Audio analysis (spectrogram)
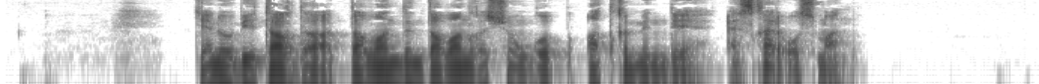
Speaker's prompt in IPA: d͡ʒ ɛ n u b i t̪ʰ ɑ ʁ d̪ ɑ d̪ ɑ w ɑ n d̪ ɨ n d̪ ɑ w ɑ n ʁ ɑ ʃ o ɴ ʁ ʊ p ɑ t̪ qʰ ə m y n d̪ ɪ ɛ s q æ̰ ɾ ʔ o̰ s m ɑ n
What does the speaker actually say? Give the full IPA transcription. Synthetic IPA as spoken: d͡ʒ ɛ n u b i t̪ʰ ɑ ʁ d̪ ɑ d̪ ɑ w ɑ n d̪ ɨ n d̪ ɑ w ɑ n ʁ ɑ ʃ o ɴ ʁ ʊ p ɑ t̪ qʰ ə m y n d̪ ɪ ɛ s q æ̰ ɾ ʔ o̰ s m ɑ n

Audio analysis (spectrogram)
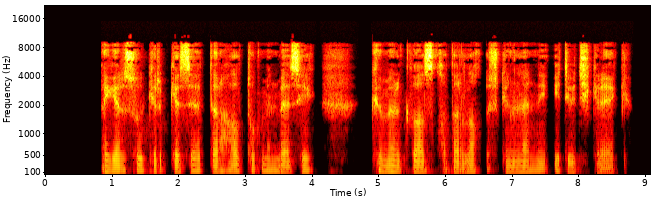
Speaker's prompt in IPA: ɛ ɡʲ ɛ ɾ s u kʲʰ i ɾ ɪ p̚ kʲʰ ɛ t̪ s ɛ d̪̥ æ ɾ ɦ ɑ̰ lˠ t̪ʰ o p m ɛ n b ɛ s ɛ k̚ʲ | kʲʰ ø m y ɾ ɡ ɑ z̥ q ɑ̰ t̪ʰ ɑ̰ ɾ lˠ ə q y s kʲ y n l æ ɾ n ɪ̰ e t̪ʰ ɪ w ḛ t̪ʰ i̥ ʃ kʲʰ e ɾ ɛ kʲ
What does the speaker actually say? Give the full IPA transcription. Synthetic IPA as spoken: ɛ ɡʲ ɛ ɾ s u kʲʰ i ɾ ɪ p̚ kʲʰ ɛ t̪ s ɛ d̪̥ æ ɾ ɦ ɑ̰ lˠ t̪ʰ o p m ɛ n b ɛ s ɛ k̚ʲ | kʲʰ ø m y ɾ ɡ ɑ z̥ qʰ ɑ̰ t̪ʰ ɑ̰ ɾ lˠ ə q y s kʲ y n l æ ɾ n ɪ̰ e t̪ʰ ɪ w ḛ t̪ʰ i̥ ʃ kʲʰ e ɾ ɛ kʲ

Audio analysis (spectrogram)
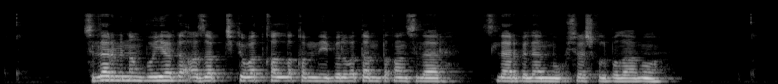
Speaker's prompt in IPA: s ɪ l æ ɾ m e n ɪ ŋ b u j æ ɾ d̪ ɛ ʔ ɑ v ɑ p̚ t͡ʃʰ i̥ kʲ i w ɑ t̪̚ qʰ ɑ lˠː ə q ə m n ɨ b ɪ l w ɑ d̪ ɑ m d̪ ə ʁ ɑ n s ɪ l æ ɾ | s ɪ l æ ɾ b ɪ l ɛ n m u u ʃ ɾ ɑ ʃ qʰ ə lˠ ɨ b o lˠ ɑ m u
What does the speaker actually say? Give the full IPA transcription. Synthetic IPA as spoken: s ɪ l æ ɾ m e n ɪ ŋ b u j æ ɾ d̪ ɛ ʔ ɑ z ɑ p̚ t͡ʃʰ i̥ kʲ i w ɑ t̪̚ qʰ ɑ lˠː ə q ə m n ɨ b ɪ l w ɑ t̪ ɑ m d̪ ə ʁ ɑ n s ɪ l æ ɾ | s ɪ l æ ɾ b ɪ l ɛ n m u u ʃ ɾ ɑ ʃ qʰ ə lˠ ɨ b o lˠ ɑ m u

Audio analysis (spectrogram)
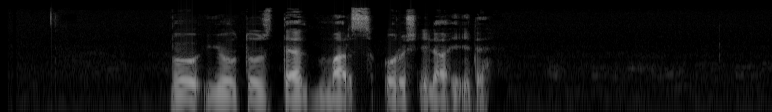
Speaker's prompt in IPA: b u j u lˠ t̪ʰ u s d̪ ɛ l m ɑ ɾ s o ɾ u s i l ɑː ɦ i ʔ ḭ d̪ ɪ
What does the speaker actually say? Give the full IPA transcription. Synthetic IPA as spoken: b u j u lˠ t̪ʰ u z d̪ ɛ l m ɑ ɾ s o ɾ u ʃ i l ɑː ɦ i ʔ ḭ d̪ ɪ

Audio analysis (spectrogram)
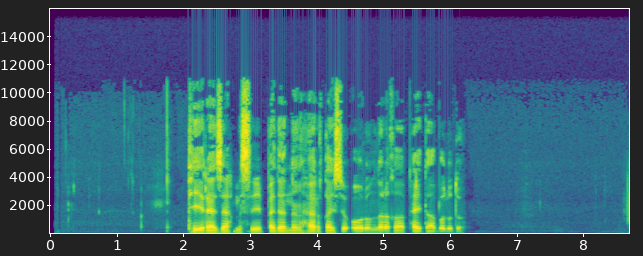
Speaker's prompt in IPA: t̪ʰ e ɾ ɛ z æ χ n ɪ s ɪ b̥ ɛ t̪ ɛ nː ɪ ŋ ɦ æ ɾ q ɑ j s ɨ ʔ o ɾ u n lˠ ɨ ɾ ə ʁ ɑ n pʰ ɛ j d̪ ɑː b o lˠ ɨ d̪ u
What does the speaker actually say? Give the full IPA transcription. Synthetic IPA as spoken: t̪ʰ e ɾ ɛ z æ χ m ɪ s ɪ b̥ ɛ d̪ ɛ nː ɪ ŋ ɦ æ ɾ q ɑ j s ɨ ʔ o ɾ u n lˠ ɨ ɾ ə ʁ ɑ pʰ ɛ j d̪ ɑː b o lˠ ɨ d̪ u

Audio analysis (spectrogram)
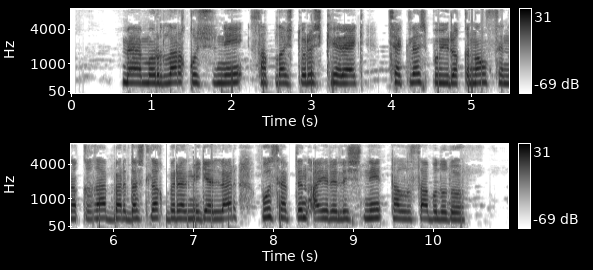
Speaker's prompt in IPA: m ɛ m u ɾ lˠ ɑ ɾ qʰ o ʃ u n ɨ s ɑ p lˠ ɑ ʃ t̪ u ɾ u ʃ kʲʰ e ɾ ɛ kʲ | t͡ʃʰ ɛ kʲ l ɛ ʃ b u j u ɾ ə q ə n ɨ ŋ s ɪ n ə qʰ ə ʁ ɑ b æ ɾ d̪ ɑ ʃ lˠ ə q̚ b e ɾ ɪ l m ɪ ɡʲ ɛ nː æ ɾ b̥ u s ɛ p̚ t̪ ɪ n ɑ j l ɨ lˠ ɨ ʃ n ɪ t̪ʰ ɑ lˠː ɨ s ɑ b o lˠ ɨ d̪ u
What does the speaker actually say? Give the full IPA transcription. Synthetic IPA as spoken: m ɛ m u ɾ lˠ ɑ ɾ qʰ o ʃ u n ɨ s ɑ p lˠ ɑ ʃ t̪ u ɾ u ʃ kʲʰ e ɾ ɛ kʲ | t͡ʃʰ ɛ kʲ l ɛ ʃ b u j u ɾ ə q ə n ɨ ŋ s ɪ n ə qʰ ə ʁ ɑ b æ ɾ d̪ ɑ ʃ lˠ ə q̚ b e ɾ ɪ l m ɪ ɡʲ ɛ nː æ ɾ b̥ u s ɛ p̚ t̪ ɪ n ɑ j ɾ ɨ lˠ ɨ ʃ n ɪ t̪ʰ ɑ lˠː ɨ s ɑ b o lˠ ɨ d̪ u

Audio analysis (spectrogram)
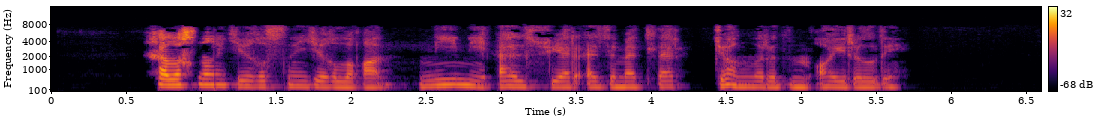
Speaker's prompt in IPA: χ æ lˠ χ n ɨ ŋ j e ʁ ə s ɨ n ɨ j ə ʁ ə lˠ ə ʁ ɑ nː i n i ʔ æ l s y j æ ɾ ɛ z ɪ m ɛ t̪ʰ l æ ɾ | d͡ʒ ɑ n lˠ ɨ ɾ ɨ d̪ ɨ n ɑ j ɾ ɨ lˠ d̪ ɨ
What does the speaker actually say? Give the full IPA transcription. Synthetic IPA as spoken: χ æ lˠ χ n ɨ ŋ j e ʁ ə s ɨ n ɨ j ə ʁ ə lˠ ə ʁ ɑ nː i n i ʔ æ l s y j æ ɾ ɛ z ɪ m ɛ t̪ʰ l æ ɾ | d͡ʒ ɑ n lˠ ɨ ɾ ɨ d̪ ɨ n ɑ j ɾ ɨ lˠ d̪ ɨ

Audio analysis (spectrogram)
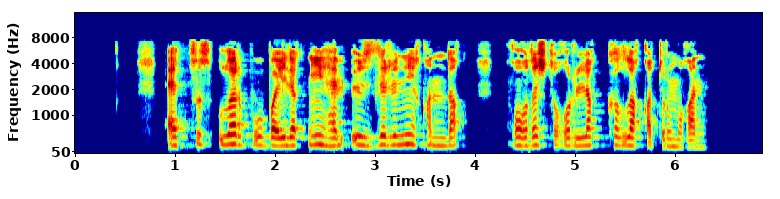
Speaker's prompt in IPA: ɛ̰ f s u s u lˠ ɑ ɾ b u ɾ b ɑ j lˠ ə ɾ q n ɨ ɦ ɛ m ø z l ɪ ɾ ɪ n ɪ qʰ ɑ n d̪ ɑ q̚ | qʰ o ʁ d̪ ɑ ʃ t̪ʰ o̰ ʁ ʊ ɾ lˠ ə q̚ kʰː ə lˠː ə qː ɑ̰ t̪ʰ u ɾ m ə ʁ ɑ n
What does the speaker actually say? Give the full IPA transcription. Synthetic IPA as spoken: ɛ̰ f s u s u lˠ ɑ ɾ b u b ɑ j lˠ ə q n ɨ ɦ ɛ m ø z l ɪ ɾ ɪ n ɪ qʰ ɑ n d̪ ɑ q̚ | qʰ o ʁ d̪ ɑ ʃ t̪ʰ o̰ ʁ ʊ ɾ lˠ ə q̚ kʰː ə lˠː ɑ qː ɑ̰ t̪ʰ u ɾ m ə ʁ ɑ n

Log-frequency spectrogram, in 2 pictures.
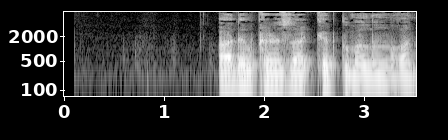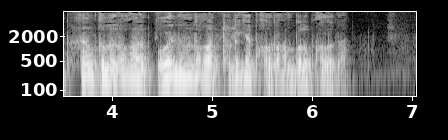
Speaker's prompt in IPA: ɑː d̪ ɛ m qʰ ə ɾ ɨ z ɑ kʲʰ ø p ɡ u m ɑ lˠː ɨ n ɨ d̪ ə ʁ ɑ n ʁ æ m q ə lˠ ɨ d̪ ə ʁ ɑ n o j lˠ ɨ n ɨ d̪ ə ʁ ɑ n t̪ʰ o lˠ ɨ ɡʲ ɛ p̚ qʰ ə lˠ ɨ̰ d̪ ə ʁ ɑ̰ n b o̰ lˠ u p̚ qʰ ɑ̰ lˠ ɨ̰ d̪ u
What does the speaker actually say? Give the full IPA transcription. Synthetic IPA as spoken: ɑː d̪ ɛ m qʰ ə ɾ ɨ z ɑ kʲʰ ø p ɡ u m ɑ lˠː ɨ n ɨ d̪ ə ʁ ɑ n χ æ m q ə lˠ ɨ d̪ ə ʁ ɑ n o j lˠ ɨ n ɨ d̪ ə ʁ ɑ n t̪ʰ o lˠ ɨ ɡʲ ɛ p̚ qʰ ə lˠ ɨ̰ d̪ ə ʁ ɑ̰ n b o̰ lˠ u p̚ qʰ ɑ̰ lˠ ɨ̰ d̪ u

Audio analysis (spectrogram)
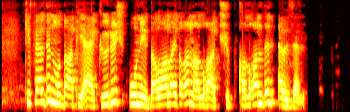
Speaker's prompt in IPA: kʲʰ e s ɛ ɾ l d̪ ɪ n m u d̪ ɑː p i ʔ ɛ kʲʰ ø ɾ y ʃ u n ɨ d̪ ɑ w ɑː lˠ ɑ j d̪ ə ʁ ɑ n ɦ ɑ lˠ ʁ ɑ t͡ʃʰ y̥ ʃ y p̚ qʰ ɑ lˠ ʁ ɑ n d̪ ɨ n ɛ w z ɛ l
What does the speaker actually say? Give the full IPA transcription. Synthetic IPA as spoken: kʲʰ e s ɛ l d̪ ɪ n m u d̪ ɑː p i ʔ ɛ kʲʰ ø ɾ y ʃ u n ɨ d̪ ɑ w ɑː lˠ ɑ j d̪ ə ʁ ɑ n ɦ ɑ lˠ ʁ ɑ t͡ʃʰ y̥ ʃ y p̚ qʰ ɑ lˠ ʁ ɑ n d̪ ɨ n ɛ w z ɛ l

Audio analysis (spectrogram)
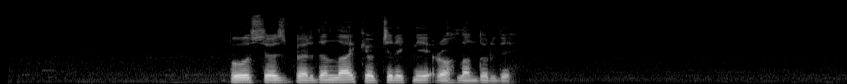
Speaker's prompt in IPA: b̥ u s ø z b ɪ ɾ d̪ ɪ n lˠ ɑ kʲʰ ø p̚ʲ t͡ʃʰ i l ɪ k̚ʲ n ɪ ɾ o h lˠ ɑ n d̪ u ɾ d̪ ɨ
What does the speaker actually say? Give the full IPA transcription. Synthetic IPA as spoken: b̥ u s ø z b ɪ ɾ d̪ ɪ n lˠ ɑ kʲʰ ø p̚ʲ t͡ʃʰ i l ɪ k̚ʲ n ɪ ɾ o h lˠ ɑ n d̪ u ɾ d̪ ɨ

